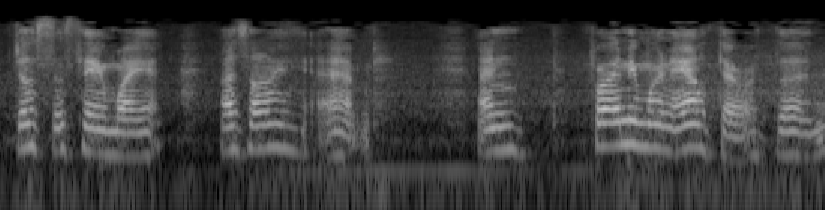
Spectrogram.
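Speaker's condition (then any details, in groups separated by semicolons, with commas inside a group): Amyotrophic lateral sclerosis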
